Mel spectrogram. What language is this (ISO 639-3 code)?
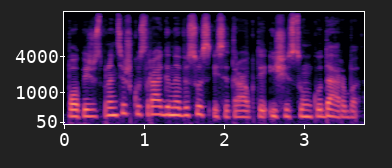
lit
